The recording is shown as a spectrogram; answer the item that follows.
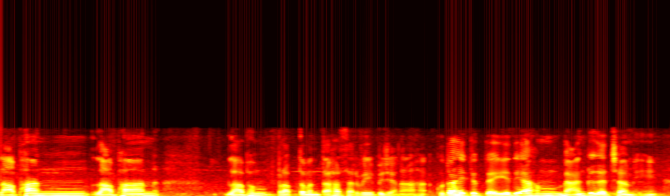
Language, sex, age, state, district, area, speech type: Sanskrit, male, 18-30, Telangana, Medchal, rural, spontaneous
